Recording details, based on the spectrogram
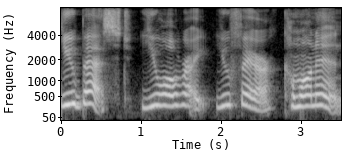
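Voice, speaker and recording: A woman speaks very slowly in a put-on character voice. Her pitch is high. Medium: read story.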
